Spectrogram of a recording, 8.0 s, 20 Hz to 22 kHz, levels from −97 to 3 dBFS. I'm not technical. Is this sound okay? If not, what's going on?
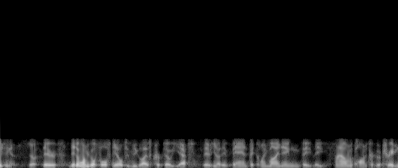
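No. For the whole clip, the speech has passed through a Codec 2 vocoder, which rebuilds the voice from simple tones, making it robotic, buzzy and heavily degraded.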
